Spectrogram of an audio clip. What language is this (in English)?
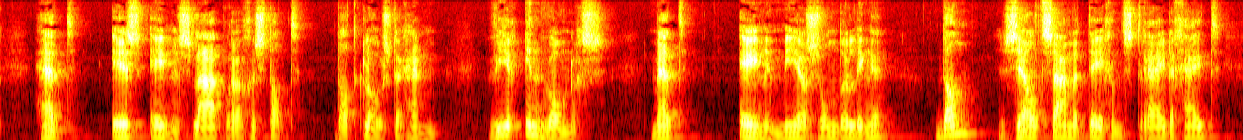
Dutch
